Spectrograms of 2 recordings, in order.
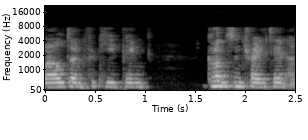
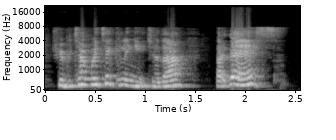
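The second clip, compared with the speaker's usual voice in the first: ordinary delivery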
